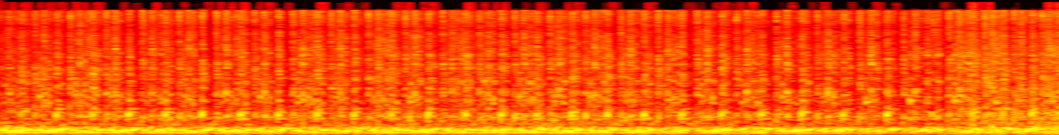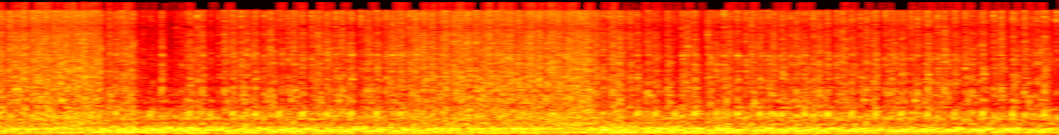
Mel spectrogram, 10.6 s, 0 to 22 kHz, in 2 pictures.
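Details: New Ford 302 V8 in a Fox body, first start after new engine harness, timing set about 12 degrees BTDC with a timing light: steady, fast, even drone with no knocks or misses, idling high around 2500 rpm, cause unknown.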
